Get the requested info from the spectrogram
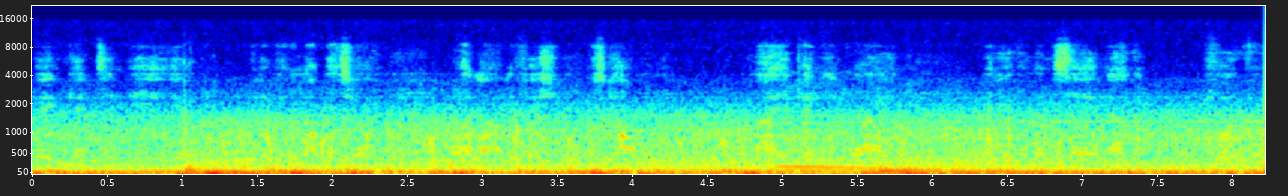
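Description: Steady low road and engine rumble inside a moving car's cabin, picked up by a windshield dashcam, with faint talk, likely from the car radio, under it.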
